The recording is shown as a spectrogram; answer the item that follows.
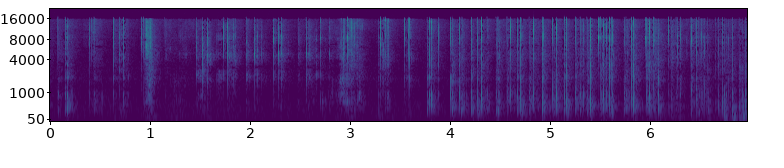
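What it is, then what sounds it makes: Plastic lotion bottle. Long decorated acrylic nails tap and scratch the surface of a medium white plastic coconut body lotion bottle ("Cocco vellutata corpo"), lying on its side, hollow, with contents unknown. The quick, dry clicks and crinkly scrapes are bright with almost no low end and die away at once. They start as separated bursts and become a dense, rapid, irregular patter in the second half.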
